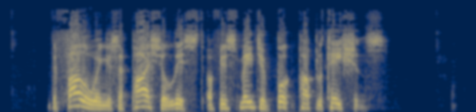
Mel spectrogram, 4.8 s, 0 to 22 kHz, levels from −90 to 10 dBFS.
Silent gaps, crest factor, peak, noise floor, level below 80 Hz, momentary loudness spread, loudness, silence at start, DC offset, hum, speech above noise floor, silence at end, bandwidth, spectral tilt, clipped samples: none; 14 dB; 0 dBFS; -70 dBFS; -54 dBFS; 10 LU; -13 LUFS; 0.55 s; under 0.1%; none; 57 dB; 0.95 s; 15.5 kHz; -4.5 dB/octave; under 0.1%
